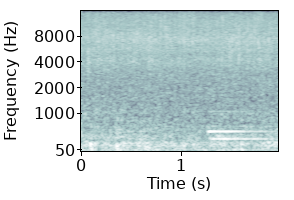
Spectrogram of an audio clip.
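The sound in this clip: Rain falling in a dark downpour, a faint, steady hiss of drops with a low rumbling underneath that continues evenly throughout.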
